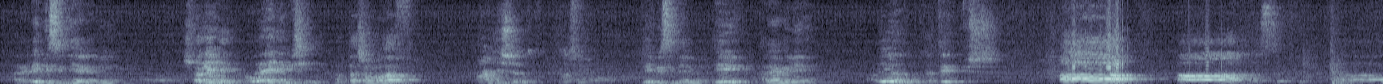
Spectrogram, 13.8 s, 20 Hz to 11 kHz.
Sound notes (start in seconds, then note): 10.5 moaning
